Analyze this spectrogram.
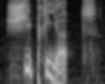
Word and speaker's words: Chypriote: Chypriote. Remember this Y is pronounced like I.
